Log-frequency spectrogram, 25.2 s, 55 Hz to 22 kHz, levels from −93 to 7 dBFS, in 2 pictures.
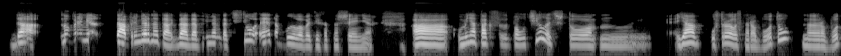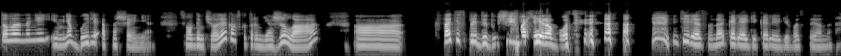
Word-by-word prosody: Да, 235 +7 +4 0.4
ну 280 +3 -5
пример 310 -1 -6 0.4
да, 240 -4 +11
примерно 270 +4 -1
так. 180 -4 0
Да-да, 185 -3 +4
примерно 215 +4 -10
так. 170 -1 -5
Всё 295 +8 -7
это 240 0 -3
было 195 -4 -2
в 165 - -12
этих 165 0 -9
отношениях. 160 -2 -10 0.6
А, 195 -2 +7
у 185 - -10
меня 245 +5 -1
так 215 -3 +1
с 180 - -17
получилось, 190 - -6
что, 175 -1 -6
м, 85 -1 -14 0.6
я 225 0 +2
устроилась 195 -1 -3
на 160 - -8
работу, 210 - -6 0.2
на 165 -2 -5
работала 195 - -1
на 300 +1 -5
ней, 315 +3 -6
и 190 - -9
у - - -9
меня 205 +9 -2
были 225 +2 -4
отношения 80 - -8 0.4
с - - -26
молодым 180 -1 -4
человеком, 300 - -1
с 300 - -21
которым 180 -3 -10
я 160 +1 -7
жила, 160 - +1 0.5
а, 170 -2 -1 0.5
кстати, 280 +3 +5
с 290 - -13
предыдущей 220 0 0
моей 245 0 +9
работы. 190 -4 +5 1.4
Интересно, 215 -8 -2
да? 200 +3 -1
Коллеги, 180 -4 -2
коллеги 170 -2 -8
постоянно. 160 0 -13
190 Hz, 130 wpm, -22 LUFS, 170-245 Hz, 1.4 s, да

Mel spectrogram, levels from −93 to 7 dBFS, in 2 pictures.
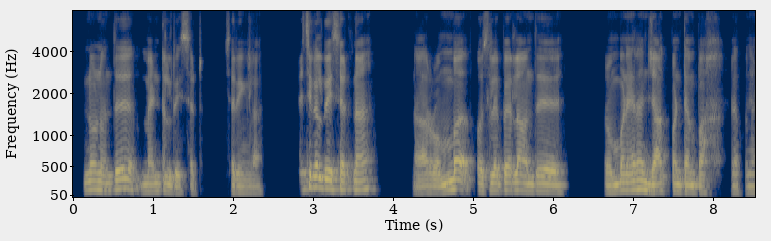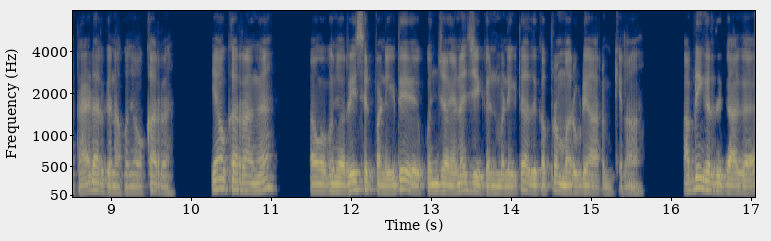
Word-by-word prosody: இன்னொன்னு 135 0 +1
வந்து 140 +5 +2 0.3
mental 115 0 -2
reset. 90 - -5 0.4
சரிங்களா, 95 -2 -5 0.5
பிசிக்கல் 165 +4 +2
ரீசெட்ன்னா, 135 -2 +2 0.7
நான் 95 +2 -2
ரொம்ப 120 +9 +4 0.3
ஒரு 110 - 0
சில 125 0 +1
பேர்லாம் 125 -1 +2
வந்து 115 +1 -1 0.8
ரொம்ப 110 +4 +1
நேரம் 135 0 +3
ஜாக் 110 +1 0
பண்ணிட்டேன். 110 -2 0 0.4
எனக்கு - - -8
கொஞ்சம் 95 0 -7
டயர்ட்டா 120 +6 +1
இருக்கு, 105 -2 -1
நான் 95 - -6
கொஞ்சம் 95 0 -3
உட்கார்றேன். 95 -7 -3 0.5
ஏன் 155 - +3
உட்கார்றாங்க, 125 -3 +1 0.6
அவங்க 115 0 +3
கொஞ்சம் 110 -2 +4
ரீசெட் 135 +1 +2
பண்ணிட்டு 105 +6 +2 0.3
கொஞ்சம் 110 -1 +3
எனர்ஜி 120 +2 +2
கெயின் 100 -1 0
பண்ணிட்டு 95 +5 -1
அதுக்கு 105 -2 +1
அப்புறம் 110 +3 -1
மறுபடியும் 100 -1 +1
ஆரம்பிக்கலாம். 85 -1 -7 0.6
அப்படிங்ன்கிறதுக்காக 120 -8 +2
115 Hz, 135 wpm, -25 LUFS, 100-130 Hz, 0.8 s, ரொம்ப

